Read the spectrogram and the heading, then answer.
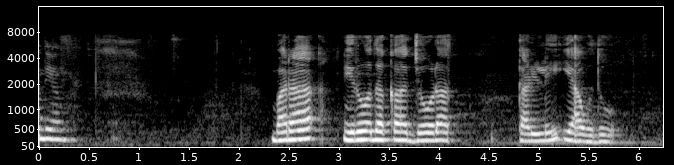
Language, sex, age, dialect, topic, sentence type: Kannada, female, 18-24, Central, agriculture, question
